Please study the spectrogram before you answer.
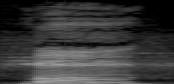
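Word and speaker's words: bomb: আমরা কখনোই বলবো না থাম্ব কখনোই বলবো না, বলবো থাম। বিটা উচ্চারণ হবে না, বি হচ্ছে সাইলেন্ট লেটার। যেমন কোম, বোম, থাম, ক্লাইম।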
